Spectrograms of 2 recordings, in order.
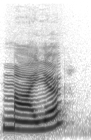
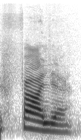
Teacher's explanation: pode ocorrer a vocalização da lateral palatal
